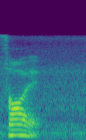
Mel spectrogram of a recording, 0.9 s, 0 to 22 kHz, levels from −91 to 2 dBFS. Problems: constant background noise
